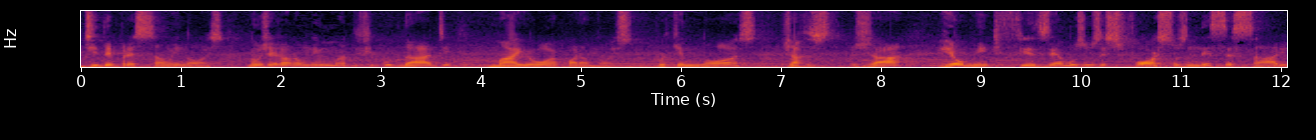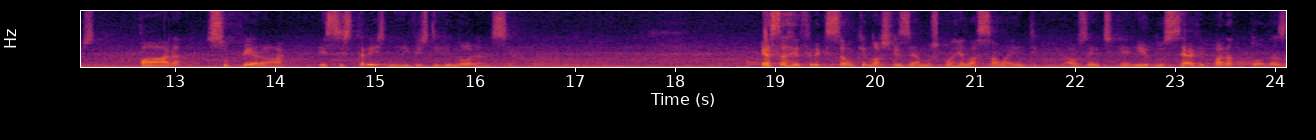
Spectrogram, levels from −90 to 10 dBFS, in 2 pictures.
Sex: male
